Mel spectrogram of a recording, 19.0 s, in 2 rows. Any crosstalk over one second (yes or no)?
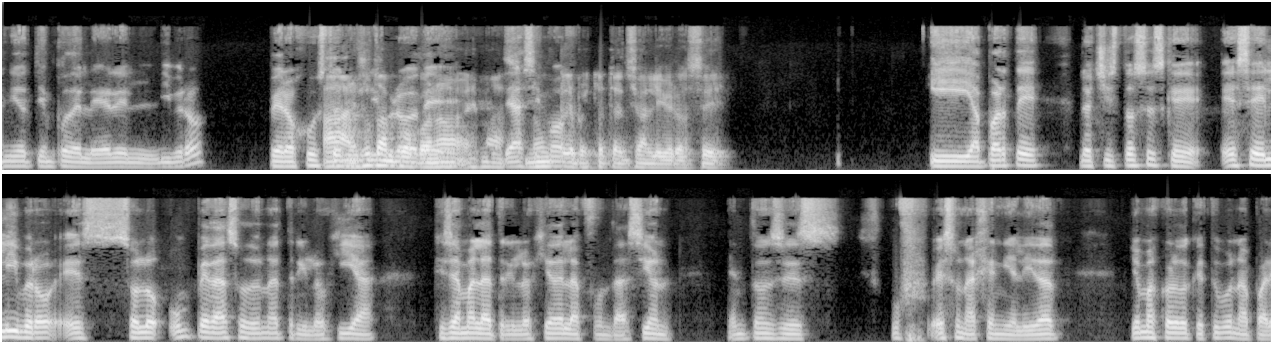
yes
